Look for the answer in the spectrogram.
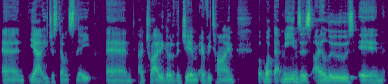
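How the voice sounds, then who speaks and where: A man with a slightly hoarse voice hosting a casual livestream market commentary, rambling and emphatic, repeating phrases and posing rhetorical questions. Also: deep voice, flat delivery, a little slow, darkish tone. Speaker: livestream host, company founder.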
